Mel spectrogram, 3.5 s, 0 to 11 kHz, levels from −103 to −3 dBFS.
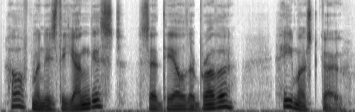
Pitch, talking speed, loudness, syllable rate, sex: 115 Hz, 185 wpm, -16 LUFS, 5.7 syllables/s, male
